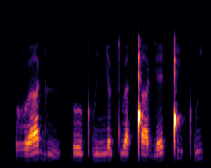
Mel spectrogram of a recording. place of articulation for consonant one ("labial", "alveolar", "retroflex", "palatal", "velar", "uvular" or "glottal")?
uvular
